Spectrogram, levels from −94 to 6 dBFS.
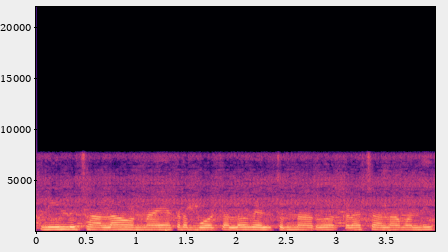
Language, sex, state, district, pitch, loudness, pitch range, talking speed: Telugu, female, Andhra Pradesh, Sri Satya Sai, 205 Hz, -13 LUFS, 200-210 Hz, 150 wpm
